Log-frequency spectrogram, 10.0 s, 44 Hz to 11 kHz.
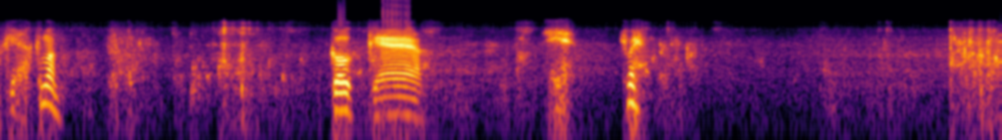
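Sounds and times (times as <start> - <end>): dog swimming splashes: 0.6 - 3.8, 4.4 - 7.2, 8.2 - 10.0.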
